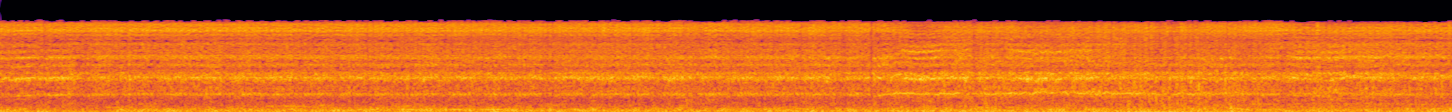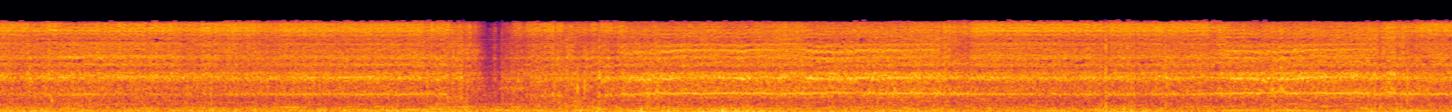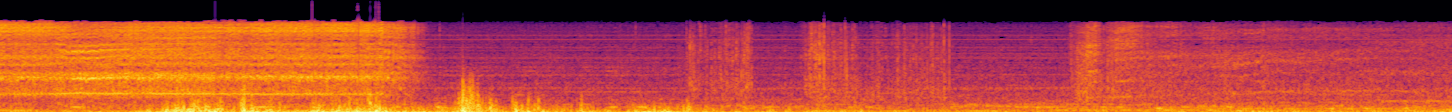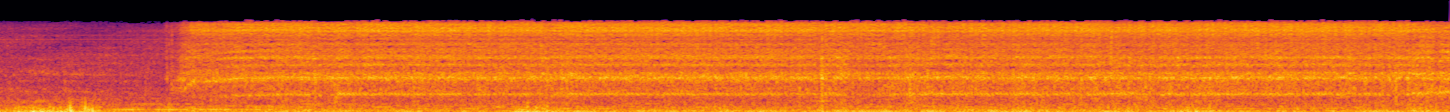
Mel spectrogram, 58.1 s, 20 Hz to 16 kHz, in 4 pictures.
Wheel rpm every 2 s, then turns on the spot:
150, 160, 160, 160, 160, 160, 160, 160, 160, 120, 140, 160, 160, 160, 160, 160, 100, 0, 0, 0, 0, 0, 30, 160, 160, 160, 160, 160, 160.
none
